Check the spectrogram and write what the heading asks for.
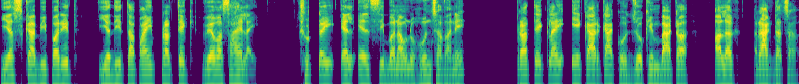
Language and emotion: Nepali, neutral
